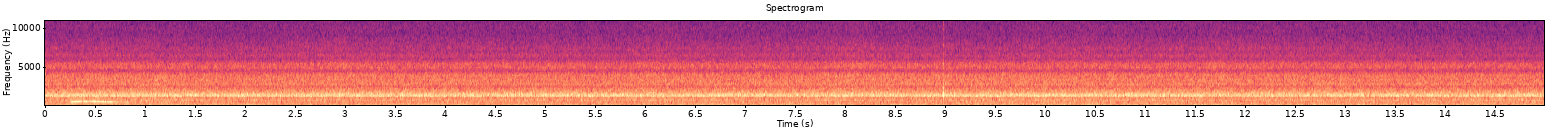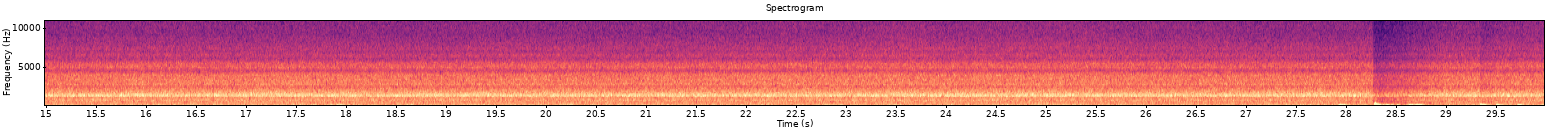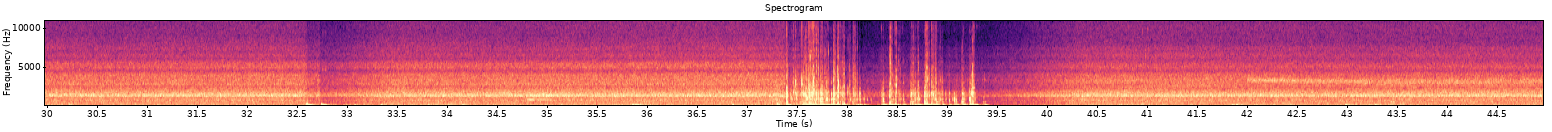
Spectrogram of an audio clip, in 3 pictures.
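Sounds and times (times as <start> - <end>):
rushing water: 0.0 - 44.9
low thumps: 28.0 - 29.8.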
